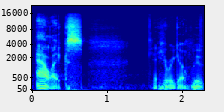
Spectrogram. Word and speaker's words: Alex: uh on the podcast they were calling more like Alec it's it's almost like a in you know a different pronunciation it's his name is Alex okay here we go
